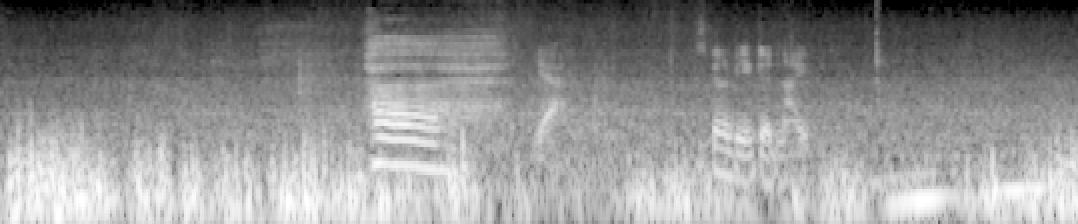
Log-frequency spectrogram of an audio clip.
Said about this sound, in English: I don't know how much of this you guys can hear. Try not to be too loud out here in the condo. I have my face right in front of the microphone, but it's really windy.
